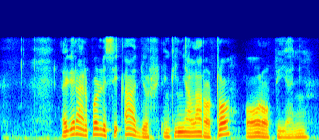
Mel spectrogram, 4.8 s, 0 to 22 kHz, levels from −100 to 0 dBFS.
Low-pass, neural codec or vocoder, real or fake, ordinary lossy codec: 7.2 kHz; codec, 16 kHz, 8 kbps, FunCodec, trained on Chinese and English, 25 frames a second; fake; none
